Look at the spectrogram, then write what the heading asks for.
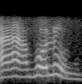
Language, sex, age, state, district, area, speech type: Bengali, female, 60+, West Bengal, North 24 Parganas, urban, conversation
